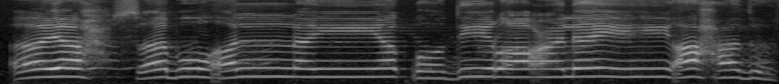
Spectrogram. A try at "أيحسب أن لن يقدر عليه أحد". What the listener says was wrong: عین صحیح نہیں نکالی.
